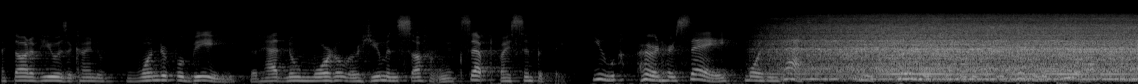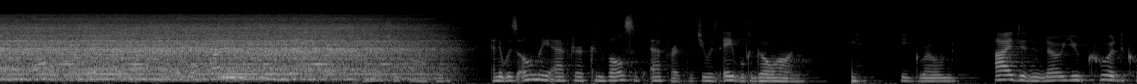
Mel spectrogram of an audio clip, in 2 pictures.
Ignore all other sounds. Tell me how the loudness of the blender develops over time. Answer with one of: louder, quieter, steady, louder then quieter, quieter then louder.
steady.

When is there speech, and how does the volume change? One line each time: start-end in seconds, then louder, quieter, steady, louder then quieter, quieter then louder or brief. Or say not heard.
0.0-22.7 steady.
